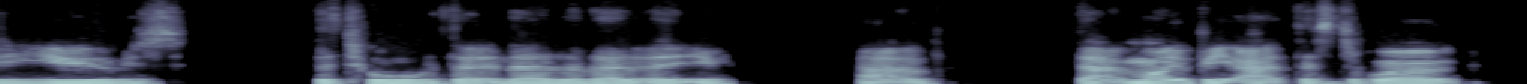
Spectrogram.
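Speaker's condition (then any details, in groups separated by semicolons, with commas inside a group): Cerebral palsy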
